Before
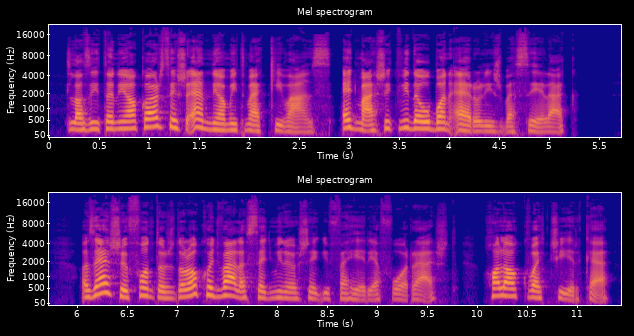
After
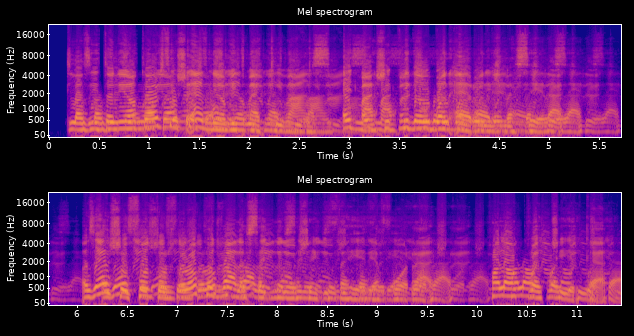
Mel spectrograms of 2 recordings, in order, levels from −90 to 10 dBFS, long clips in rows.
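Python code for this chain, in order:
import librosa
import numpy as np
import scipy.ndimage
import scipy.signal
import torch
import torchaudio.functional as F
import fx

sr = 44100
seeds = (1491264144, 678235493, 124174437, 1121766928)

y = fx.graphic_eq(x, sr, hz=(250, 1000, 2000), db=(-10, -10, -11))
y = fx.leveller(y, sr, passes=3)
y = fx.echo_alternate(y, sr, ms=189, hz=1500.0, feedback_pct=59, wet_db=-3.0)
y = F.gain(torch.from_numpy(y), -4.0).numpy()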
